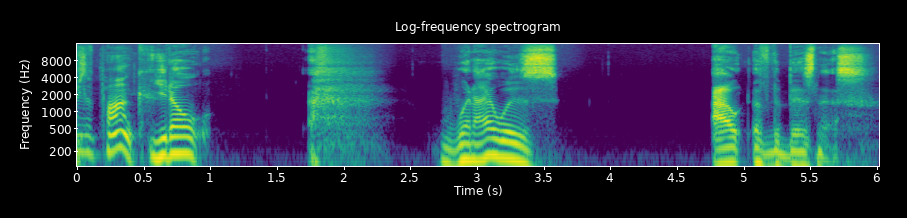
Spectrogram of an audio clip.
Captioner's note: sighs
